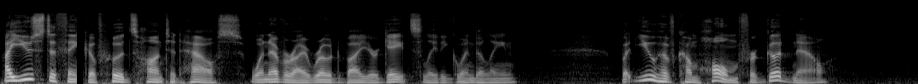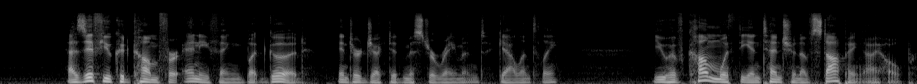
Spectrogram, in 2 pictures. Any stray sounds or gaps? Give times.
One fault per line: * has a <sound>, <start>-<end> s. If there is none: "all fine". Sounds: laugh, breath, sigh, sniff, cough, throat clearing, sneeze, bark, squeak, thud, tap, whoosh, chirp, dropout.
* has a dropout, 0.8-0.8 s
